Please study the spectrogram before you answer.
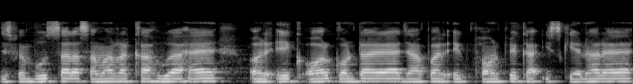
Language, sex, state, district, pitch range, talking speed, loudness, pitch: Hindi, male, Jharkhand, Deoghar, 130-140 Hz, 190 wpm, -15 LUFS, 135 Hz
